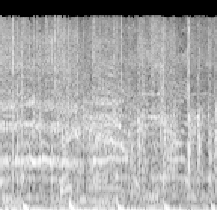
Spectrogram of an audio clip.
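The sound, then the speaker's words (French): A studio audience applauds and cheers a contestant being welcomed onto a game show. Clapping and crowd noise run throughout over a regular, low, thumping musical beat. “Applaudissements pour Clément.”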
